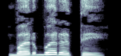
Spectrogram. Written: ಬರ್ಬರತೆ

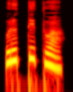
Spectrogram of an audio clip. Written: ವೃತ್ತಿತ್ವ

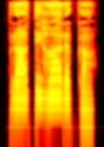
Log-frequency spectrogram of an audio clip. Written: ಪ್ರತಿಹಾರಕ

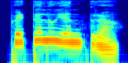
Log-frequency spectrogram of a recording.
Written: ಪೆಟಲುಯಂತ್ರ

